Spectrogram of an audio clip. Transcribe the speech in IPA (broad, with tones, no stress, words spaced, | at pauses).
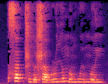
sa˦˥t̚ʂi˨˩˨ə̯ʂa˨˩˨w ɹi˧˥ə̯mə˨˩˦mwɨ˨˩˦ mə˧j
